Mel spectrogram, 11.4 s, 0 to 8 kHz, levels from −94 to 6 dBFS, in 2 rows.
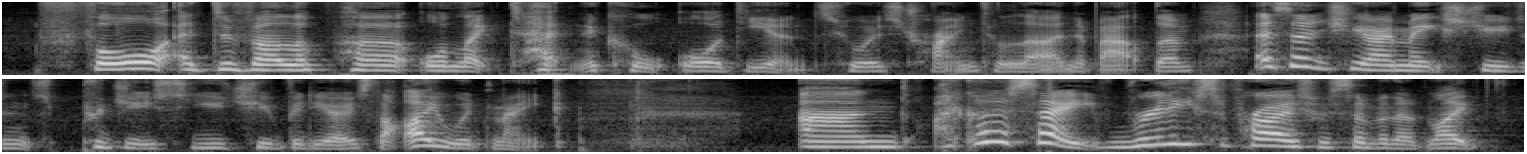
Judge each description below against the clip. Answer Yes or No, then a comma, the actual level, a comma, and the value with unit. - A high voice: Yes, high, 210 Hz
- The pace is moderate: Yes, average, 190 wpm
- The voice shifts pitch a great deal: Yes, wide, 5.9 semitones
